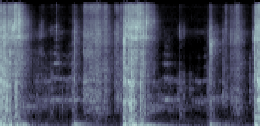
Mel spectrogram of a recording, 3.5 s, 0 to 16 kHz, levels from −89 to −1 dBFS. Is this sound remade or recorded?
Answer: remade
